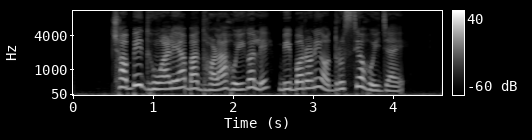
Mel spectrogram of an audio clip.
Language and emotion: Odia, neutral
